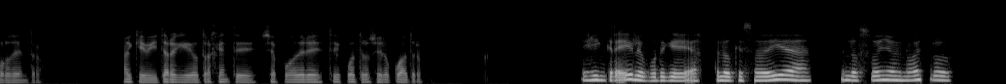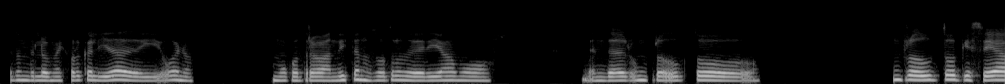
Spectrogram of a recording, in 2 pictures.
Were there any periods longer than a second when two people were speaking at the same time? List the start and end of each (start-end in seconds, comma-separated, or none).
none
